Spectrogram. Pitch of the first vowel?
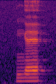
high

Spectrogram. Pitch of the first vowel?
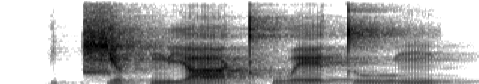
high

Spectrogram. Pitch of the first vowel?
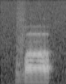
low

